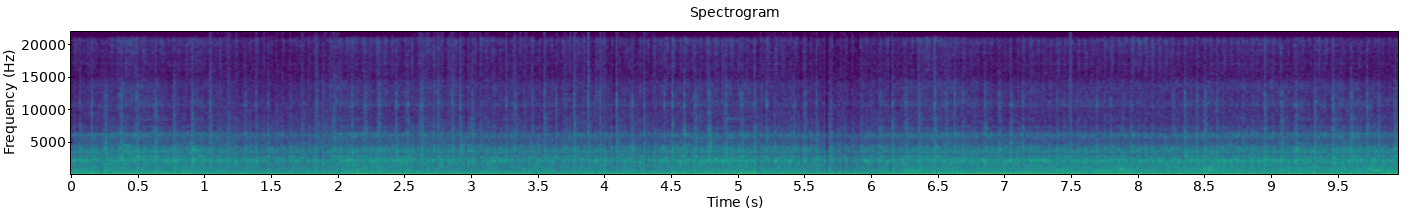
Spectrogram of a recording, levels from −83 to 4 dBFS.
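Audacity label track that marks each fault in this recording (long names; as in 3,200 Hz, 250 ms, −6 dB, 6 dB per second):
1.010000	2.020000	clipping −22.5 dBFS
2.550000	4.420000	clipping −21 dBFS
5.120000	6.210000	clipping −21 dBFS
7.480000	7.480000	click −10 dBFS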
